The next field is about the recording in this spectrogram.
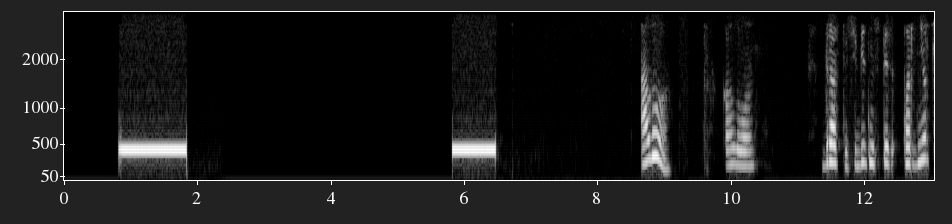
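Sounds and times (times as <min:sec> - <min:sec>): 
telephone line tone beeps while a call is put through to a secretary: 0:00.8 - 0:01.9, 0:05.8 - 0:06.5
speech: 0:08.7 - 0:09.2, 0:09.9 - 0:10.5, 0:11.4 - 0:13.0.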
